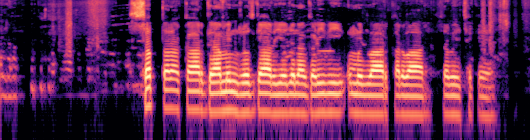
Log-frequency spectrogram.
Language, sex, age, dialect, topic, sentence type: Magahi, male, 36-40, Northeastern/Surjapuri, banking, statement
